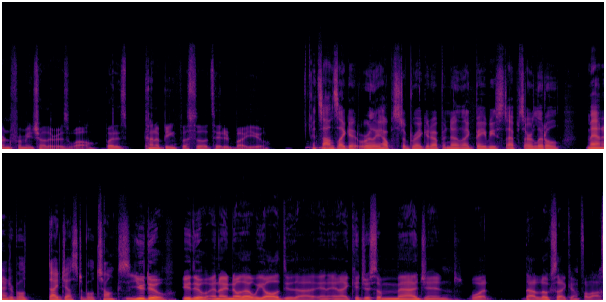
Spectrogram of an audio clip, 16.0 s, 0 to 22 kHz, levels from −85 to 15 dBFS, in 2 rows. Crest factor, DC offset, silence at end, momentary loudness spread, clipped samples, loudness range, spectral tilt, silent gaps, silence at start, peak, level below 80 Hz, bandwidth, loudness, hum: 20 dB; under 0.1%; 0 s; 13 LU; under 0.1%; 9 LU; -5.5 dB/octave; none; 0 s; -10 dBFS; -70 dBFS; 15.5 kHz; -31 LUFS; none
